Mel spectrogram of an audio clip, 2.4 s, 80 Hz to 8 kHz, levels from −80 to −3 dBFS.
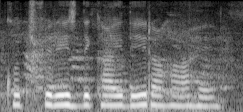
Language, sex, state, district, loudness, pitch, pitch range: Hindi, female, Madhya Pradesh, Bhopal, -15 LUFS, 210 Hz, 195-215 Hz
